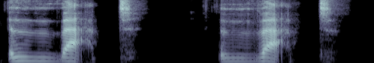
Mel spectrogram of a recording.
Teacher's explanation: the phoneme th, which is voiced, interdental, and it is a fricative, such as in that, that.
